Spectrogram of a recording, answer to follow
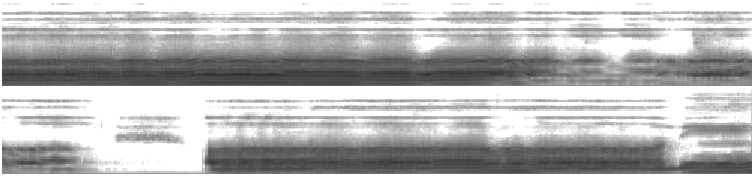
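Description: Male voice chanting a slow, ornamented Coptic liturgical hymn. Long melismatic notes waver in pitch, in two drawn-out phrases with a short breath about halfway through.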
